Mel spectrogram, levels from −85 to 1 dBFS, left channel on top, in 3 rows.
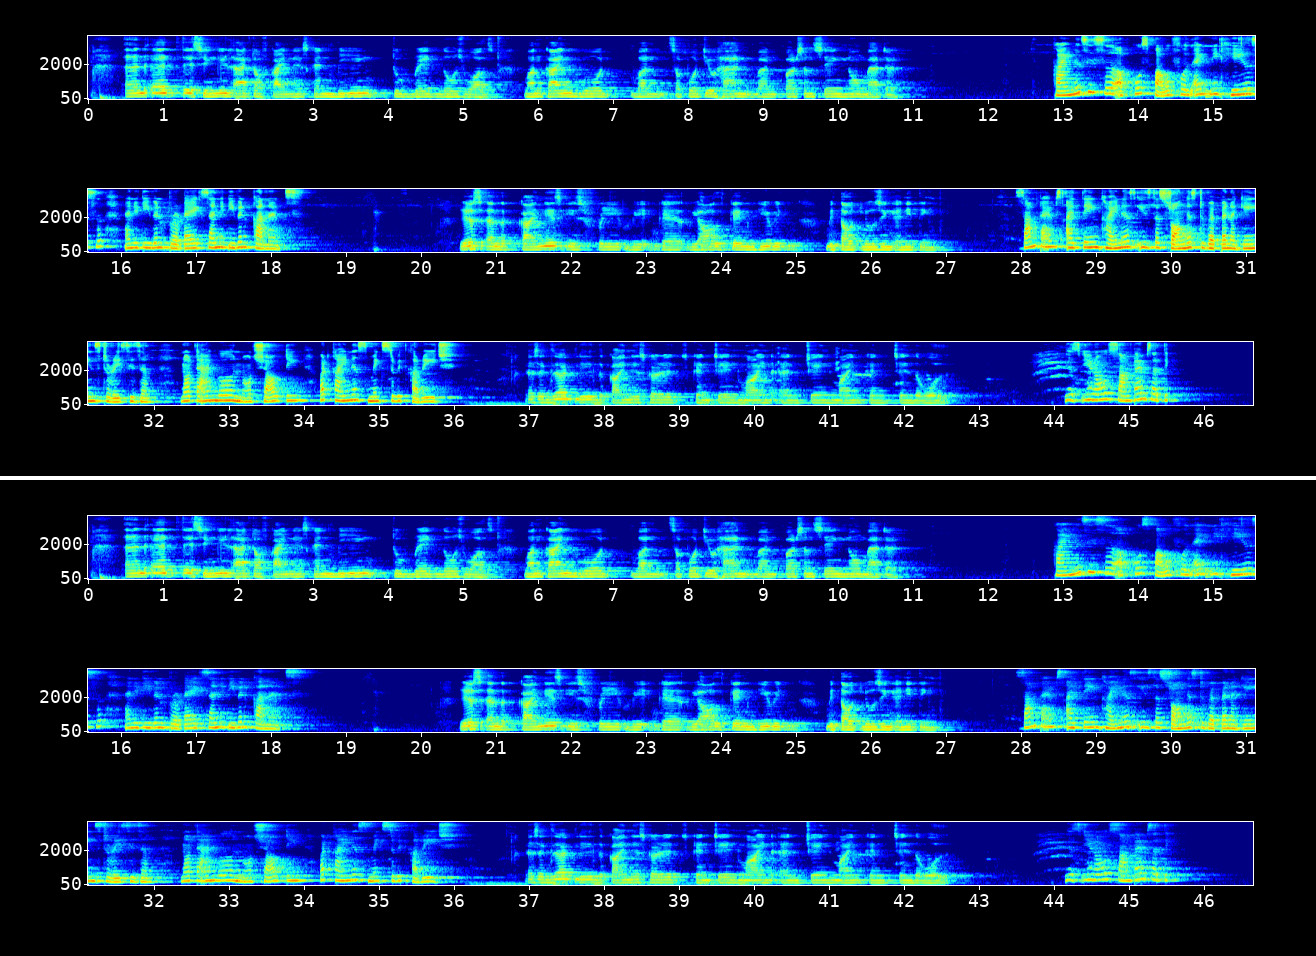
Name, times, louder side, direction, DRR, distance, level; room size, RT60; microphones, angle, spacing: voice 1, 0.0-10.8 20.5-26.9 37.0-42.6, equal, ahead, 0.4 m, -32 dB
voice 2, 12.9-18.4 28.0-32.0 32.4-36.0 43.8-45.5, left 5 dB, 75° left, 0.5 m, -25 dB
12.5 x 4.6 x 7.3 m
head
